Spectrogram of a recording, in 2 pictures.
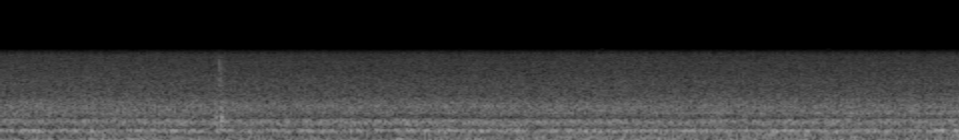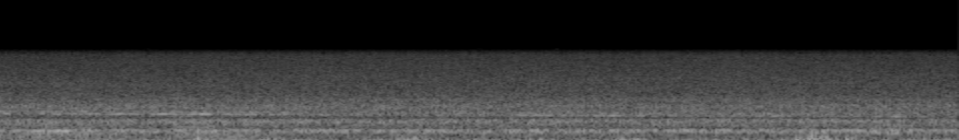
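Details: Honey bees from a kept colony on a practice swarm, later returning home and clumping on their box; a thick, continuous drone of many bees with a low buzzing hum and a faint brief click near the start.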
